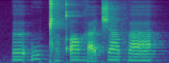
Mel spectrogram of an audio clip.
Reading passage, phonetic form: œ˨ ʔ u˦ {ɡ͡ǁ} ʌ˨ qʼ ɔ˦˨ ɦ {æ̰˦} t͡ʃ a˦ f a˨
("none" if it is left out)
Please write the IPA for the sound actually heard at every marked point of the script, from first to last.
ɡ͡ǁ, a̰˦

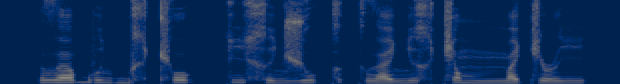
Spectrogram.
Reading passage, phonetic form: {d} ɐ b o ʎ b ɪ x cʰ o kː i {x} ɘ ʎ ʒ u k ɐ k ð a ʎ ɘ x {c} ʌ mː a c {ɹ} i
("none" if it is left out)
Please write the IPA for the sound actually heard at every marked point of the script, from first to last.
ð, x, c, ɹ

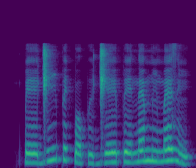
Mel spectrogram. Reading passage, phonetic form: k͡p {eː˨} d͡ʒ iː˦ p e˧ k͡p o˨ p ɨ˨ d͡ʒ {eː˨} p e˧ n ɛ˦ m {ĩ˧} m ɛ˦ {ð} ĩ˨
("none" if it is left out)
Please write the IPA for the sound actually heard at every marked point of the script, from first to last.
eː˨, eː˧, ĩ˧, z

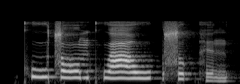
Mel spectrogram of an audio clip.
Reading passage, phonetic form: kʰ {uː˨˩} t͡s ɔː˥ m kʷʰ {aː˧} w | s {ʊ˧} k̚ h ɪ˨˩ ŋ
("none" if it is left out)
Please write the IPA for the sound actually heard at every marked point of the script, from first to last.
uː˥, aː˥, ʊ˧

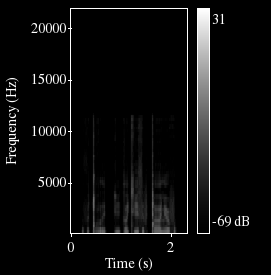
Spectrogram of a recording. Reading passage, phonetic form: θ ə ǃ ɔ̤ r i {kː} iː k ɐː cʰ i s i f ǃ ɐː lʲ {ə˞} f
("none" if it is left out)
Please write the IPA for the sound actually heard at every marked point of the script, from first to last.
kː, ə˞

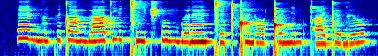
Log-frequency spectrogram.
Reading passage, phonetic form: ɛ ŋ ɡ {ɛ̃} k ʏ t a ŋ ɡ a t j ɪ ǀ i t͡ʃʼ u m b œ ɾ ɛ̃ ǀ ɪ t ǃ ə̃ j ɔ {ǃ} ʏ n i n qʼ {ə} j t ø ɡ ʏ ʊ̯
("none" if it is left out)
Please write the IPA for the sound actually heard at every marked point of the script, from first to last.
ə̃, ǃ, ə

